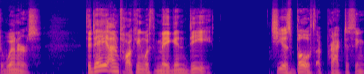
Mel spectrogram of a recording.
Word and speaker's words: Meaghan Dee: we are again and we have with us Megan D and did I pronounce that correctly yes you did all right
